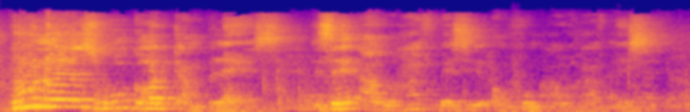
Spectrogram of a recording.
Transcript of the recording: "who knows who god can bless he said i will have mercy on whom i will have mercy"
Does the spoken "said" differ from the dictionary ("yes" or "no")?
yes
